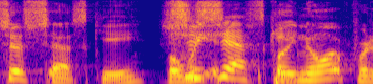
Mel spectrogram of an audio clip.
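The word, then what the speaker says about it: Krzyzewski: you just called him kfki well how do you say it it's sheski but you know what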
